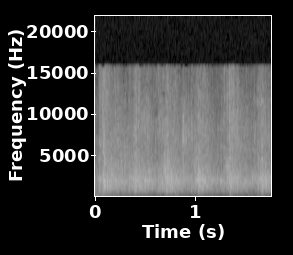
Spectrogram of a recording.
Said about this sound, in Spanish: Entonces, gloria a Dios. Dele un aplauso al Rey.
